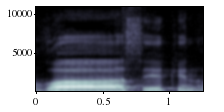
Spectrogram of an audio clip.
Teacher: Gha di sini adalah mat tabi'i. Dibaca sebanyak 2 harokat atau 1 alif.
